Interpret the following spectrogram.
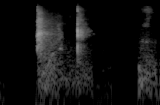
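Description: Near silence, broken only by a faint short hiss about half a second in and a brief click about a second in.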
